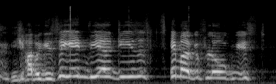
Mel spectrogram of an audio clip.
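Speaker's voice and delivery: laut, hoch und gehetzt; außer Atem vom Rennen. A narrator's reading. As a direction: atemlos Anzeige erstatten. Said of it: "Man merkte, dass er sehr gerannt war". (abgehetzt und aufgeregt)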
